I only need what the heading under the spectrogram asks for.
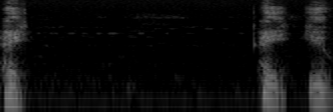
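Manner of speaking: soft, gentle, quiet, hushed voice. Storyteller voicing a crew member calling to someone dozing off: quiet voice. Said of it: "a quiet voice say".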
